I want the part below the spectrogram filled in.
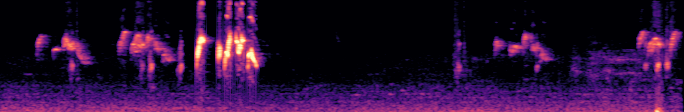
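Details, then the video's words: Caged red-whiskered bulbul singing its phrases: quiet slurred warbles, then a loud cluster of four bright whistled notes, a long pause, and softer warbling with a closing loud note. "นกกรงหัวจุก จ้าวมาดี สำนวนดี"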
